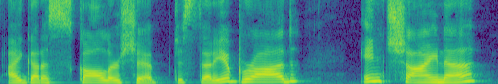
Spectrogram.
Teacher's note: Scholarship abroad China. Those words are longer. Everything else is shorter and reduced.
